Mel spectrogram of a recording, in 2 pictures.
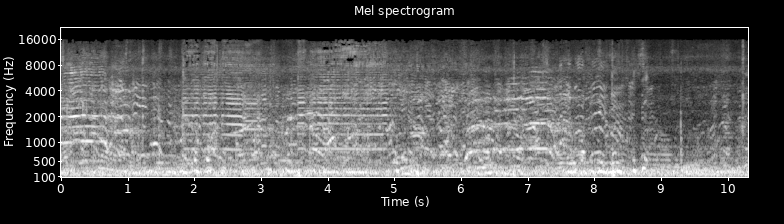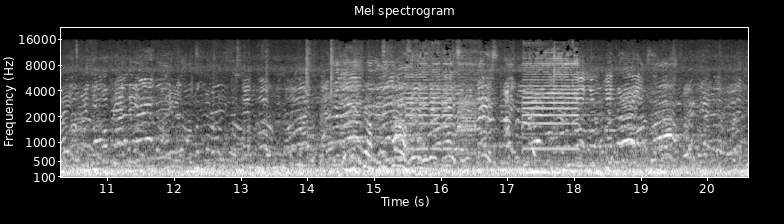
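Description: A crowd of young spectators chatters and shouts nearby.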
